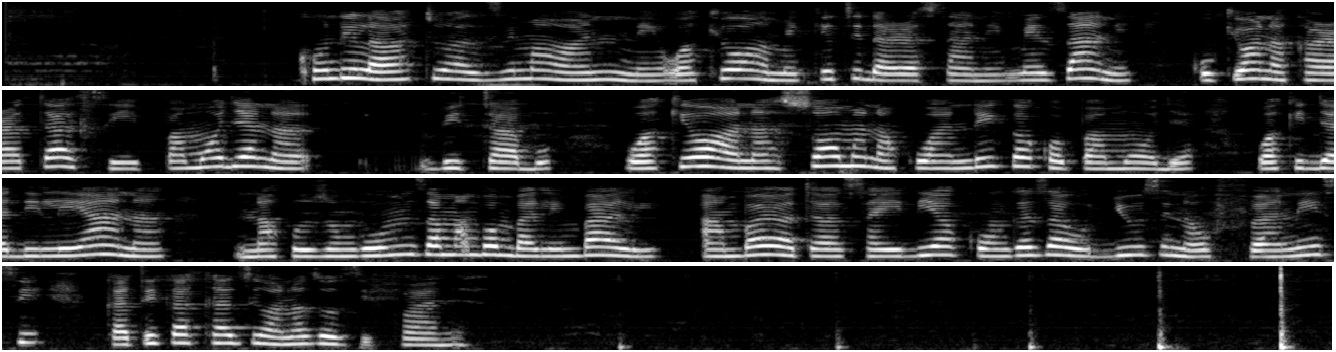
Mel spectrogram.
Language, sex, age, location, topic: Swahili, female, 36-49, Dar es Salaam, education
